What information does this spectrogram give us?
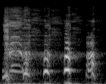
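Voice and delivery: loud shrill cackle; high cackling laugh. Real, not acted. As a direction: burst into a cackle.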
